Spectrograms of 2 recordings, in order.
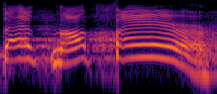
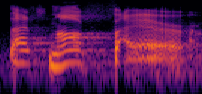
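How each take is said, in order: First: Slow, high, drawn-out whine; whining. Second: Slow, drawn-out whine; whining. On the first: Lame man whining to Jesus, slow and high. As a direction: stretch it out like a sulky child. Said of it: "when we're whining". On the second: Preacher voicing everyone's whine in hard times, slow. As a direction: drag it out like a pouting child. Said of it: "when we're whining, that's what we say". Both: Acted.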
